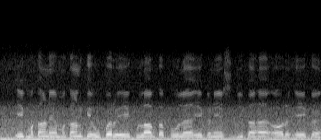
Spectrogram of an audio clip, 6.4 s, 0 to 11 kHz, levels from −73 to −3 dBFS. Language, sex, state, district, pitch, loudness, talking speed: Hindi, male, Rajasthan, Bikaner, 95 Hz, -17 LUFS, 150 wpm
